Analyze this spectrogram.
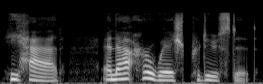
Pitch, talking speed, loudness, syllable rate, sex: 210 Hz, 180 wpm, -17 LUFS, 4.6 syllables/s, female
